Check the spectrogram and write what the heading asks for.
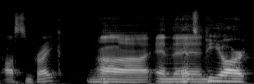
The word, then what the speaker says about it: Preik: And then that's Preik. Eik, like the song. Okay. Old McDonald, E-I-E-I-O. E-I-O. There's no O though. And there's only one E-I. But it rhymes with bike.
